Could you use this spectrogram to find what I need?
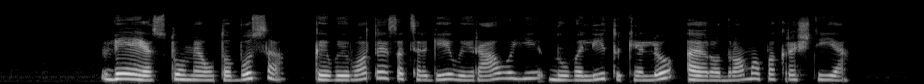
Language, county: Lithuanian, Šiauliai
